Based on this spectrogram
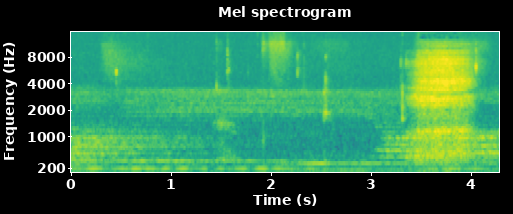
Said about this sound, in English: See, this actually is making me want to yawn. I know. It's fucking sleep. And actually yawn to the song that they're doing.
